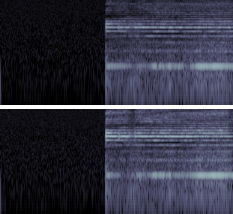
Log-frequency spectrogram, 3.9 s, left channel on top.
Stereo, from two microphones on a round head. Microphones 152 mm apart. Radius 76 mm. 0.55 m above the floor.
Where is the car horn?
80° right, 4.5 m; by 3.8 s 65° right (ahead or behind), 6.5 m.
